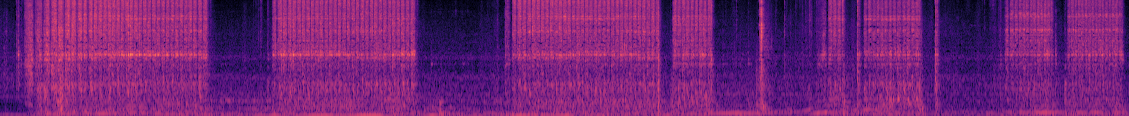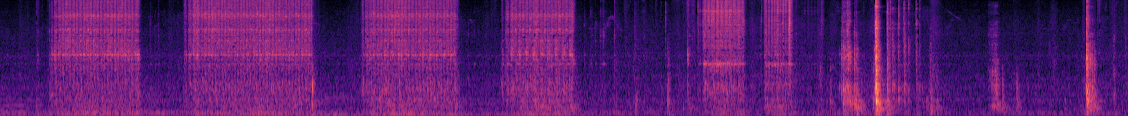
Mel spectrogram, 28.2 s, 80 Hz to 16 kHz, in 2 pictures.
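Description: A strip of abrasive cloth is drawn rapidly back and forth around the steel T-handle and screw of a small Stanley 742 clamp-on vice, shoe-shine style, polishing them. The rubbing comes in bouts of a second or two with short pauses. Near the end the strokes are shorter and broken, with one sharp knock.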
